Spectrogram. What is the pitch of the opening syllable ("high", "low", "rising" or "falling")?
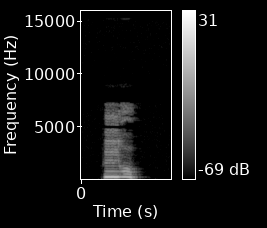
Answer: falling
